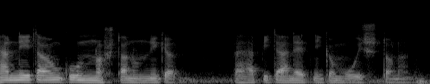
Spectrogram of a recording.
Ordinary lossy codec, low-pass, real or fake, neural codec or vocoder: none; 19.8 kHz; real; none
